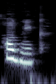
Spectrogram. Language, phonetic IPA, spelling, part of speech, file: Polish, [ˈxɔdʲɲik], chodnik, noun, Pl-chodnik.ogg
